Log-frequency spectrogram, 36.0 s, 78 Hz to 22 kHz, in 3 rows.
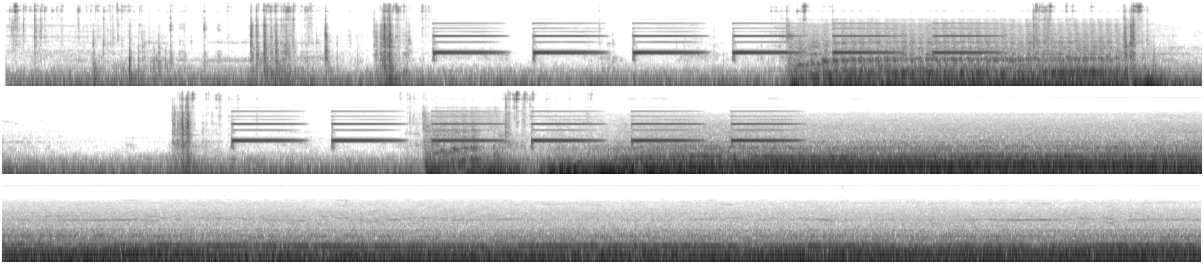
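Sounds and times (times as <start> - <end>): vehicle warning chime: 4.3 - 11.4, 14.2 - 20.2
engine idling: 7.4 - 12.5, 16.1 - 20.8
engine cranking: 7.8 - 11.9, 16.2 - 19.9.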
